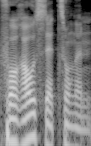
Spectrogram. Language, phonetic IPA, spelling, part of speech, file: German, [foˈʁaʊ̯szɛt͡sʊŋən], Voraussetzungen, noun, De-Voraussetzungen.ogg
- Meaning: plural of Voraussetzung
